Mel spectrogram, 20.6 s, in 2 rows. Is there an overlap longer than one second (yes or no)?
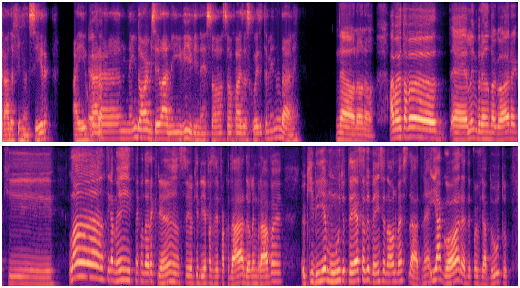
no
